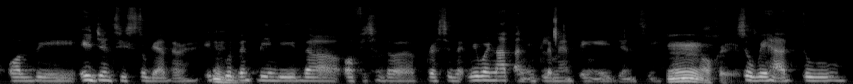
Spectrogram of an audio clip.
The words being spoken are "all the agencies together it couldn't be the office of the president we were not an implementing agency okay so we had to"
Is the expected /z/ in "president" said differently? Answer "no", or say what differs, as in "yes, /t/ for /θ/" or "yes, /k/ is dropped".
yes, /s/ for /z/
